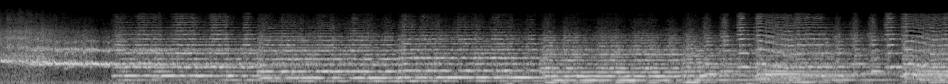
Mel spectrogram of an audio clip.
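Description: A long, loud screech of car tires skidding under hard braking, a sustained shrill squeal that shifts in pitch several times over about nine seconds, with no one talking.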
